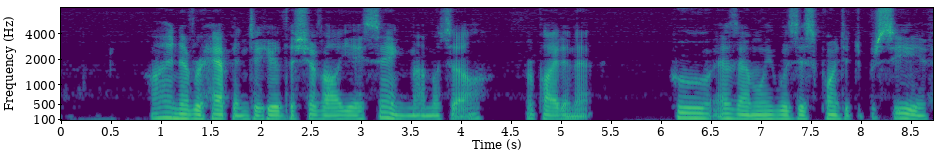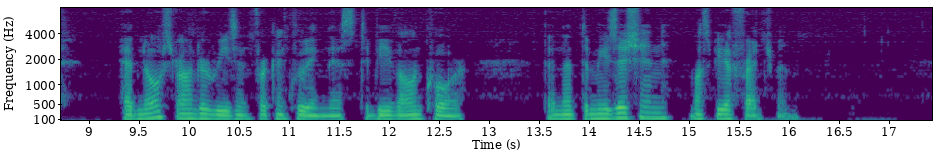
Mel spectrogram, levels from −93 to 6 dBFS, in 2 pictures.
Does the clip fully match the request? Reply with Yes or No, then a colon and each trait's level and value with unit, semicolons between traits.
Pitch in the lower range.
Yes: low, 110 Hz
